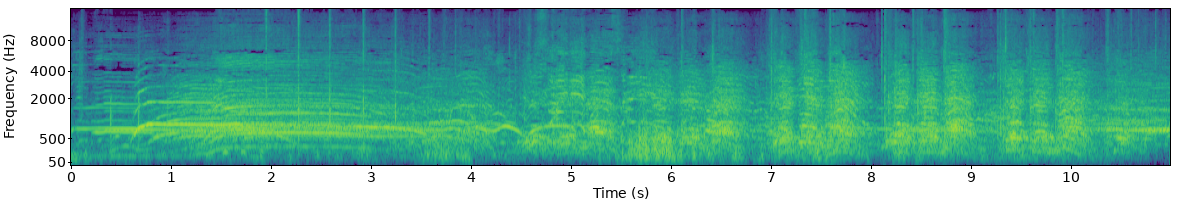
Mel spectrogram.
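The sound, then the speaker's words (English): A large crowd in Philadelphia cheers loudly for a man, with many overlapping voices whooping and shouting in rising and falling pitches, then settling into a dense, rowdy roar with bursts of clapping and yelling. “They're out there cheering for him.”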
